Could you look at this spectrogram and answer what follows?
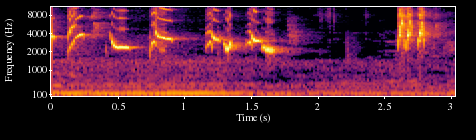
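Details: Greater green leafbird in fighting mood giving a string of bright downslurred whistles, about three per second, then a pause and a quick cluster of sharp chirps, with a low hum behind.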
